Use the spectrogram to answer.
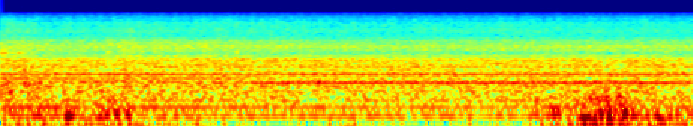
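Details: A vehicle engine idles at sunset on a safari drive, giving a steady broadband hum with faint constant tones and no animal voices.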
